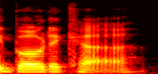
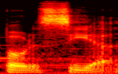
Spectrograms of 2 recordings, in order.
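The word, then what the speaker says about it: Boudica: who burned down London it's supposed to be bodaka but it was but it was in the Medieval Era it was mistranslated a couple of times and thus pronounced bodacia so there's there's a couple different versions of it um quite like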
